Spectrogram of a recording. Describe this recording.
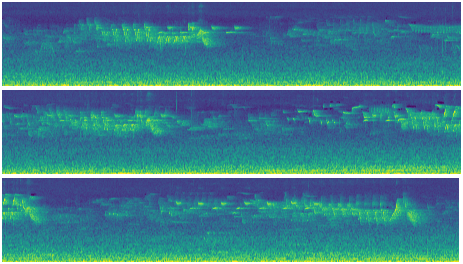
Soundfield microphone stereo decode. Birds, Tractor.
